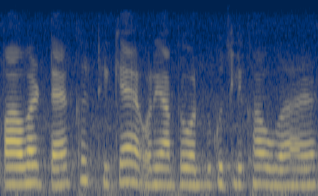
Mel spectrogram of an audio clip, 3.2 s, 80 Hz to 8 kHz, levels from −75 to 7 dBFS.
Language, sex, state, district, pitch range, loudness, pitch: Hindi, female, Haryana, Charkhi Dadri, 205-220 Hz, -18 LUFS, 210 Hz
